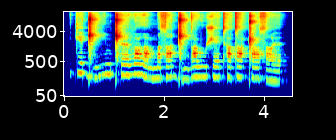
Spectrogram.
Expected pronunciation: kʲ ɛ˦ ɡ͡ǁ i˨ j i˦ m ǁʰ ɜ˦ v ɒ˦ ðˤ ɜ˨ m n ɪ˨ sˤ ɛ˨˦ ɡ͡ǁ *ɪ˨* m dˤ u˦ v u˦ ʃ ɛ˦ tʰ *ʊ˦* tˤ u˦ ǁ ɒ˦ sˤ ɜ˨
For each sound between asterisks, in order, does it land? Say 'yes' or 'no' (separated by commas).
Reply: yes, yes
